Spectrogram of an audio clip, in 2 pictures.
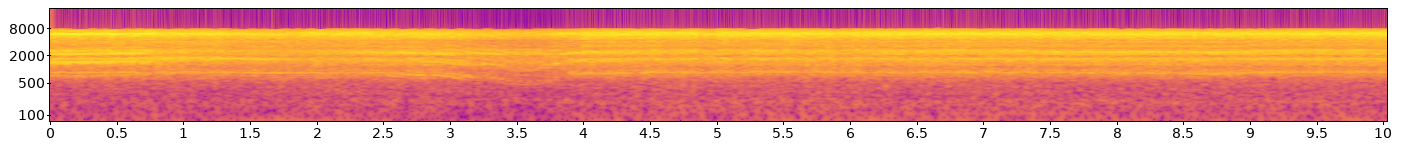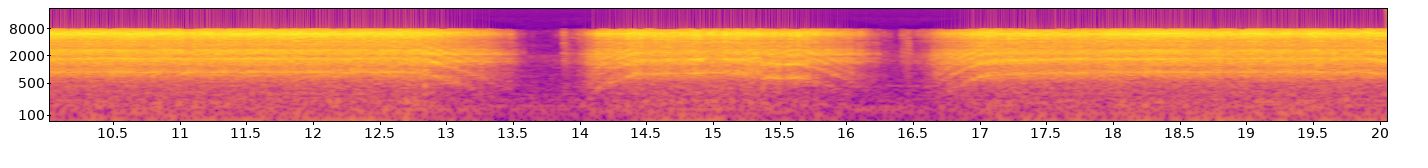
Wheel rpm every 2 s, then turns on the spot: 220, 200, 220, 230, 230, 230, 130, 130, 100, 230.
none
